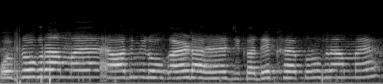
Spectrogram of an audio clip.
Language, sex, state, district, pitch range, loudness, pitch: Rajasthani, female, Rajasthan, Churu, 300-335 Hz, -16 LUFS, 315 Hz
